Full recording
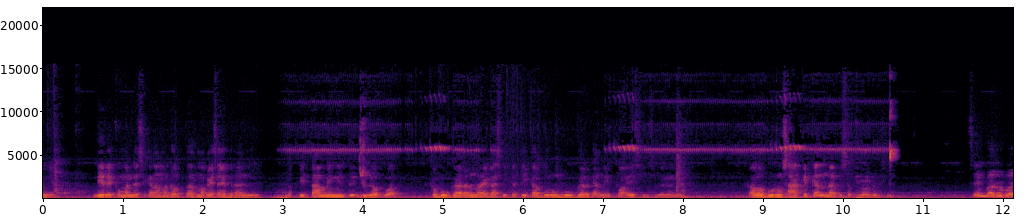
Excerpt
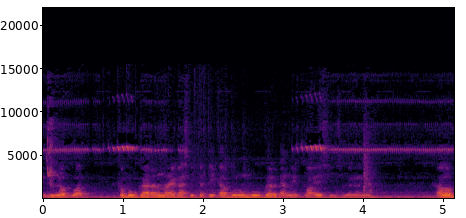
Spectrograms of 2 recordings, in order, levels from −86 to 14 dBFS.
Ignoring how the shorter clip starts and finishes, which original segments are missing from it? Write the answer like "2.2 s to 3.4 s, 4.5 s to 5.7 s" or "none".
none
